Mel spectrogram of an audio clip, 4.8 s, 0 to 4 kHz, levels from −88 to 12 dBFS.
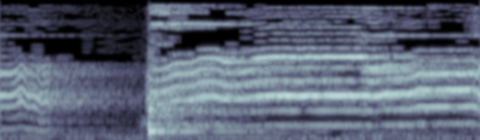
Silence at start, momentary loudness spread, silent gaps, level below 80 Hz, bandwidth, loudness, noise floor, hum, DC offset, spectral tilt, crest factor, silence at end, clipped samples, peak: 0 s; 12 LU; none; -42 dBFS; 3.8 kHz; -11 LUFS; -38 dBFS; none; under 0.1%; -8.5 dB/octave; 12 dB; 0 s; under 0.1%; 0 dBFS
